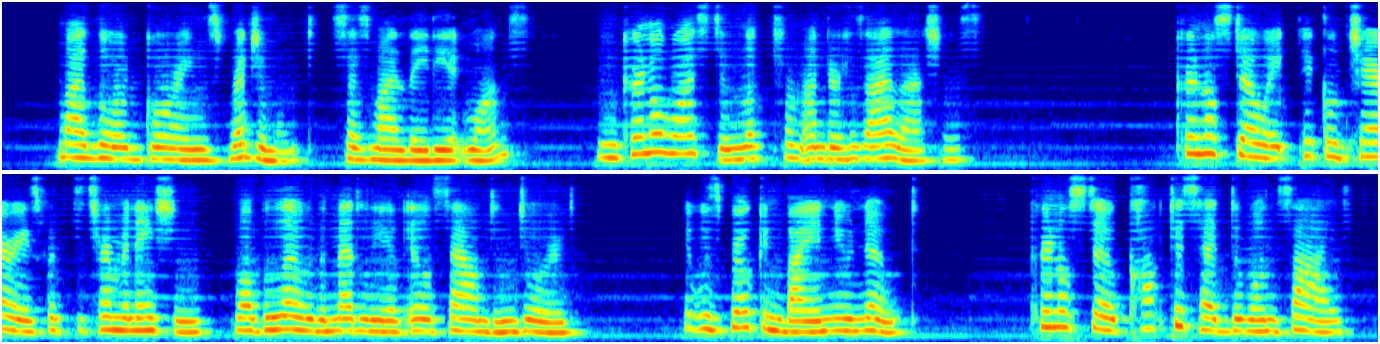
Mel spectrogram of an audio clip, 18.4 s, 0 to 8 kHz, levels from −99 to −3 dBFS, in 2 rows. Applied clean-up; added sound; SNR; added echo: neural separator model SepFormer DNS4.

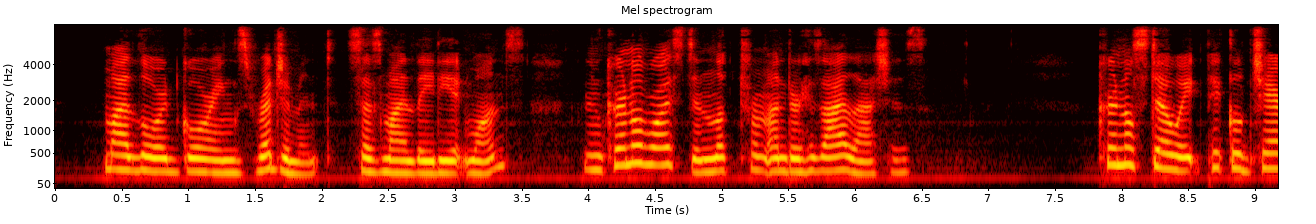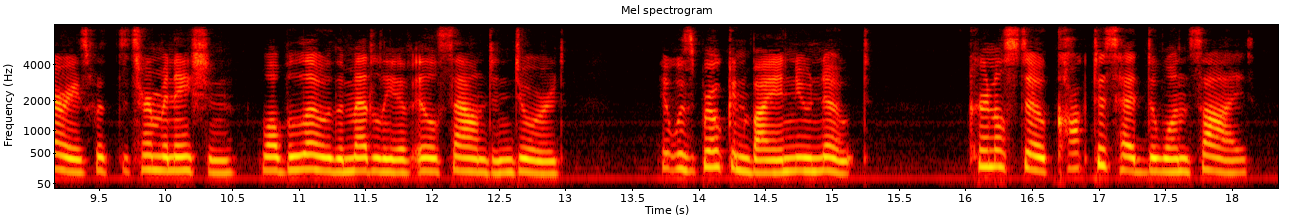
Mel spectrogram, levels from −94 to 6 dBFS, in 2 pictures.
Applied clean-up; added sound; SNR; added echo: none; none; none; none.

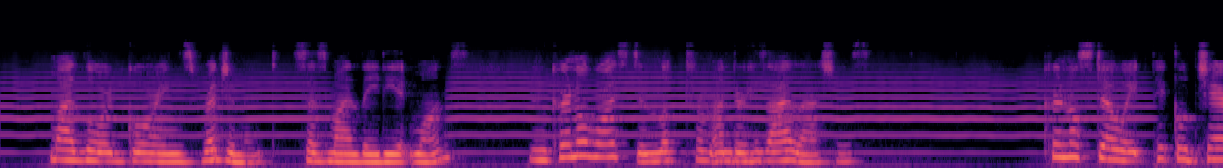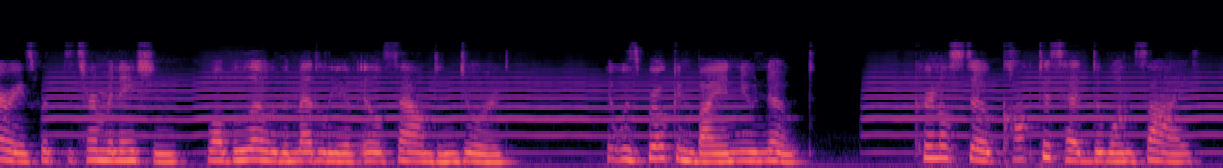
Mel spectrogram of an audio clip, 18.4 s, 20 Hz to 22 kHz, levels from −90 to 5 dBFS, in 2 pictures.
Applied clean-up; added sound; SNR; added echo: none; Trumpet; 18 dB; reverberation time 0.5 s.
